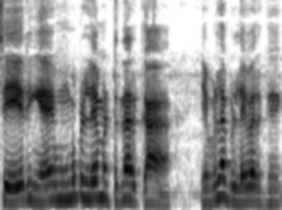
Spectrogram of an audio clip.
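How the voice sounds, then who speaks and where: A man playing a brisk, bossy teacher. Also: on the high side, fairly even intonation, close to an everyday voice. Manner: brisk, bossy, quick to threaten. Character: brisk, sharp-tongued kindergarten teacher. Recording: dull lo-fi sound.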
